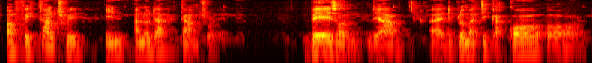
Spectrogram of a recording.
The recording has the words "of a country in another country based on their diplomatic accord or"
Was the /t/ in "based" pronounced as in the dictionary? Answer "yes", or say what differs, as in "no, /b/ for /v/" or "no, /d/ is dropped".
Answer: no, /t/ is dropped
